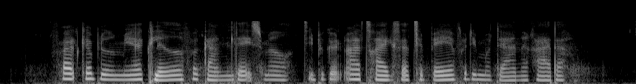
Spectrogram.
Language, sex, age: Danish, female, 23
